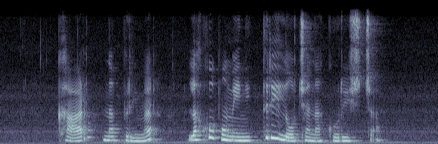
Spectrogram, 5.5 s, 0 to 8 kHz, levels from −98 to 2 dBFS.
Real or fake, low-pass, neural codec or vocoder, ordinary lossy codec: real; 7.2 kHz; none; none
